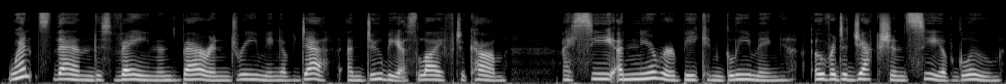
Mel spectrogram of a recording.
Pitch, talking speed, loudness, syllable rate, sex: 215 Hz, 150 wpm, -18 LUFS, 3.9 syllables/s, female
